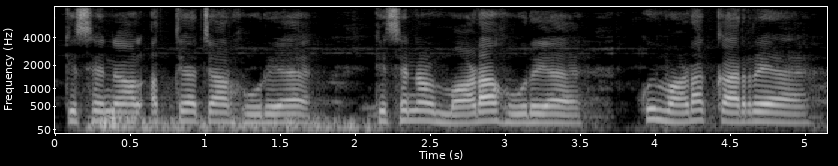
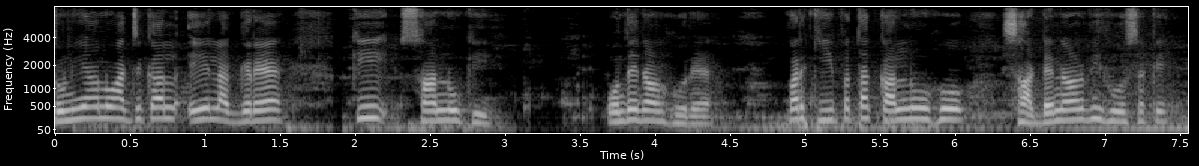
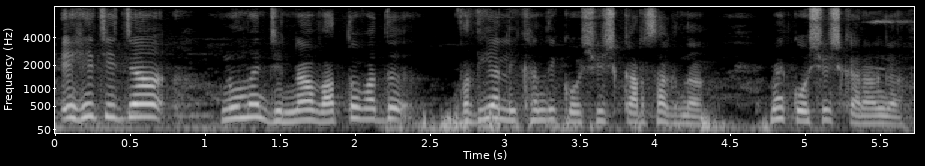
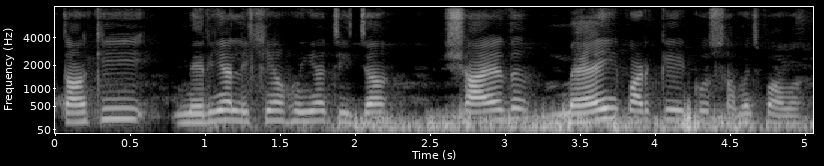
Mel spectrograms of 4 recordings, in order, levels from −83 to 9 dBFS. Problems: none marked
